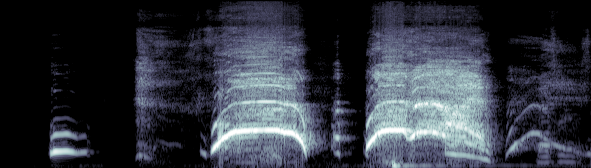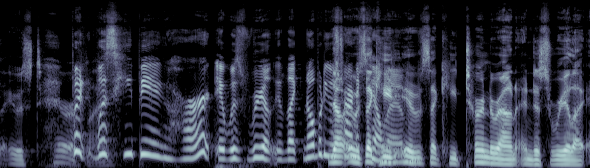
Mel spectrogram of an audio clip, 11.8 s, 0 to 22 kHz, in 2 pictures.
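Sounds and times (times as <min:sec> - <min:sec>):
person imitating a terrified scream: 0:02.1 - 0:05.0
laughter: 0:05.0 - 0:06.8, 0:09.2 - 0:10.2
speech: 0:06.1 - 0:11.7.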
